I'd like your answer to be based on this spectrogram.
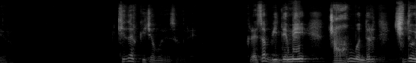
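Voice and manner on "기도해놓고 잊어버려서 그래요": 기도해놓고 repeated much softer and quick. Real, not acted. Pastor repeats the point to let it sink in, softly. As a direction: drop the voice on the repeated 기도해놓고 잊어버려서.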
